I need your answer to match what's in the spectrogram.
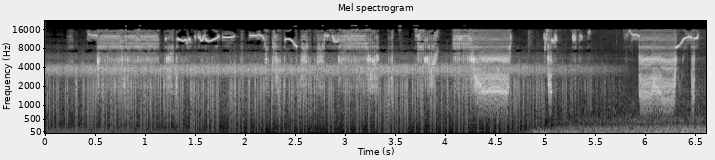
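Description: Harsh, crackling radio static from Storm losing signal fills the whole stretch, with high whistling squeals and warbling tones sliding over a dense hiss, then a louder rumbling wash of noise surges in near the end.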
